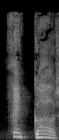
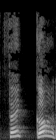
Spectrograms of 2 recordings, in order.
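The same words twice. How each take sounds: First: Fervent. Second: Second thank God cried out higher and louder; fervent, rising cry. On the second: Markham, hearing of Harriet's innocence, cries out fervently. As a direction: let the relief burst out. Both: A narrator's reading. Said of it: "fervently clasping his hands together".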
